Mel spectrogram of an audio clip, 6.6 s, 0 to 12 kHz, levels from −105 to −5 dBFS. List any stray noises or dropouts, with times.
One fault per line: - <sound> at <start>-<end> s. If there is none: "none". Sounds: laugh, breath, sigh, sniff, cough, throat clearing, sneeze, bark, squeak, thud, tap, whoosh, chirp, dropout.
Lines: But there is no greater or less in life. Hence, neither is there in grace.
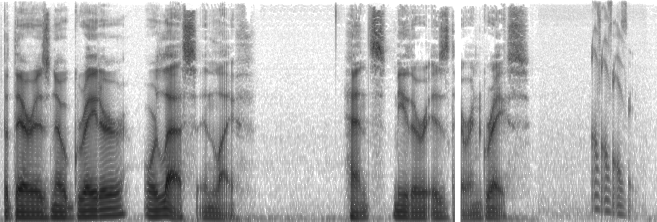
- dropout at 4.5-4.6 s
- chirp at 5.9-6.4 s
